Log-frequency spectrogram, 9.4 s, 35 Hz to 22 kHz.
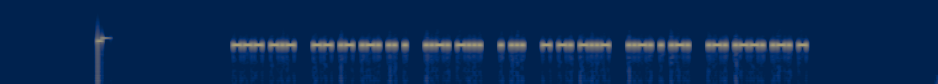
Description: Morse code, heard as a keyed tone, about 41 wpm, 700 Hz. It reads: OK MARIE FB ES TNX FER RPRT
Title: Practice QSO - Exchange 2 - Info - 45wpm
